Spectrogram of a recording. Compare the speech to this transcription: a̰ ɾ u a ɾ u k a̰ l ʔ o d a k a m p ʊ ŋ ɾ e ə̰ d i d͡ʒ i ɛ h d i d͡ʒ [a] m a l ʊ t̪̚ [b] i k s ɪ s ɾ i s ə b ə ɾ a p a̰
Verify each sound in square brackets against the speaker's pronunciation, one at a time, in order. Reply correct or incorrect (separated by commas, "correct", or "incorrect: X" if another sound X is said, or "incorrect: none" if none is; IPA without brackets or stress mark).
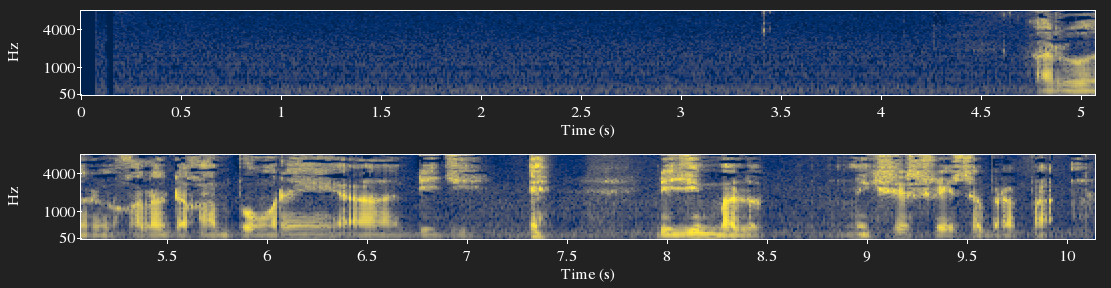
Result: incorrect: i, incorrect: m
